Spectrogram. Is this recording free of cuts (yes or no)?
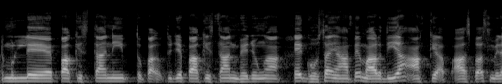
no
